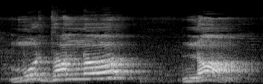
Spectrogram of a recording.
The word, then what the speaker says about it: ণ: Your পরে যে বর্ণটি আসছে ট, ঠ, ড, ঢ, এর পরের বর্ণটি, এর পরের বর্ণটি হবে, উচ্চারণ করছে আমি মূর্ধন্য ন।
